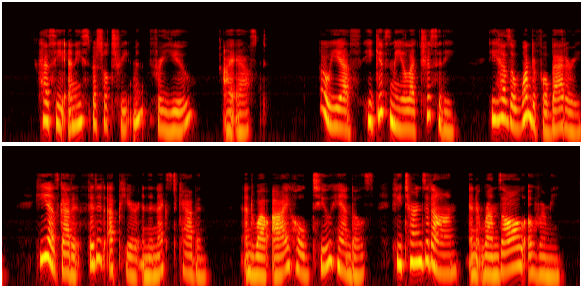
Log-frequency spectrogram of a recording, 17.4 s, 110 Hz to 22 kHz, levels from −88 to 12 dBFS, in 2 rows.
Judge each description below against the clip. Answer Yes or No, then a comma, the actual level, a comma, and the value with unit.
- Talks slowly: No, average, 160 wpm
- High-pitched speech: Yes, high, 195 Hz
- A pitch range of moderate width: No, wide, 6.2 semitones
